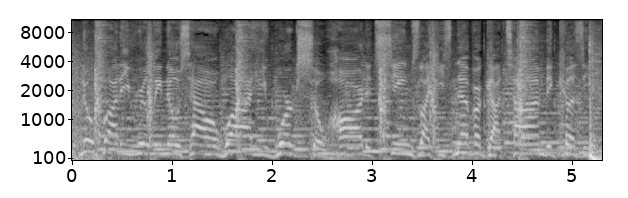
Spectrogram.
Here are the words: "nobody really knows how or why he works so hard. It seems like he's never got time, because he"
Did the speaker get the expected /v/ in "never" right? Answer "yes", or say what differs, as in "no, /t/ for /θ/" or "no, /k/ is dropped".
yes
